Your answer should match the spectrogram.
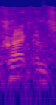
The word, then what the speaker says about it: Kraken: no no Croc's are it's pronounced in the original Scandinavian and krak's closer to that well we ain't original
